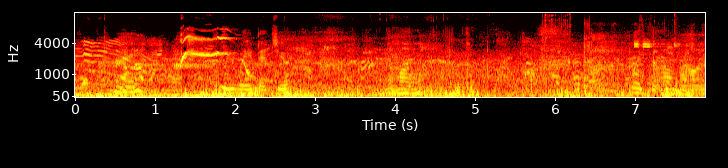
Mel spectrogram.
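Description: Children and adults chatter outdoors in a lively crowd.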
